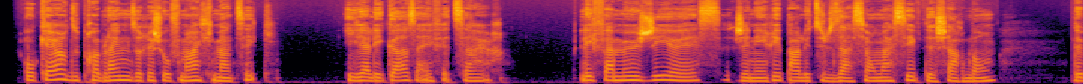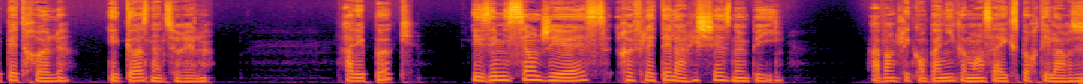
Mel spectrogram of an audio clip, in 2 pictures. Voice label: changements climatiques personnage serieux fr normatif affirmee deter

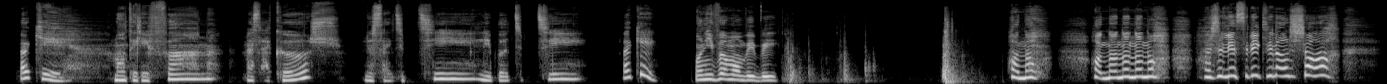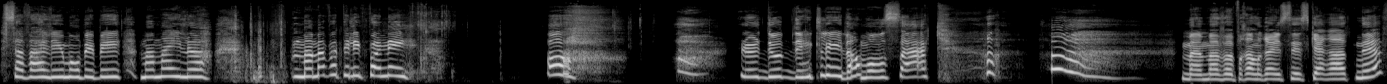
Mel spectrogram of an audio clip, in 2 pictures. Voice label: leger personnage humour fr qc naturel comedie humour febrile vulnerable jeu; 649; jeune adulte

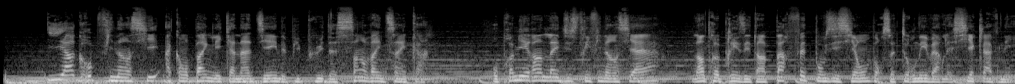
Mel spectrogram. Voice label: corpo francais quebecois naturel promo medium adulte

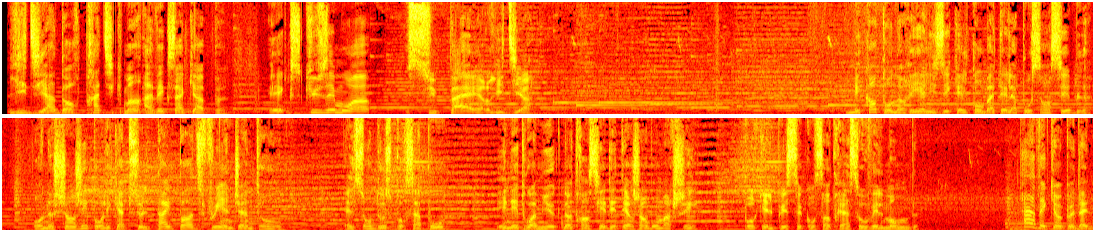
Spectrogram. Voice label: publicite francais quebecois naturel annonceur; tide super lydia

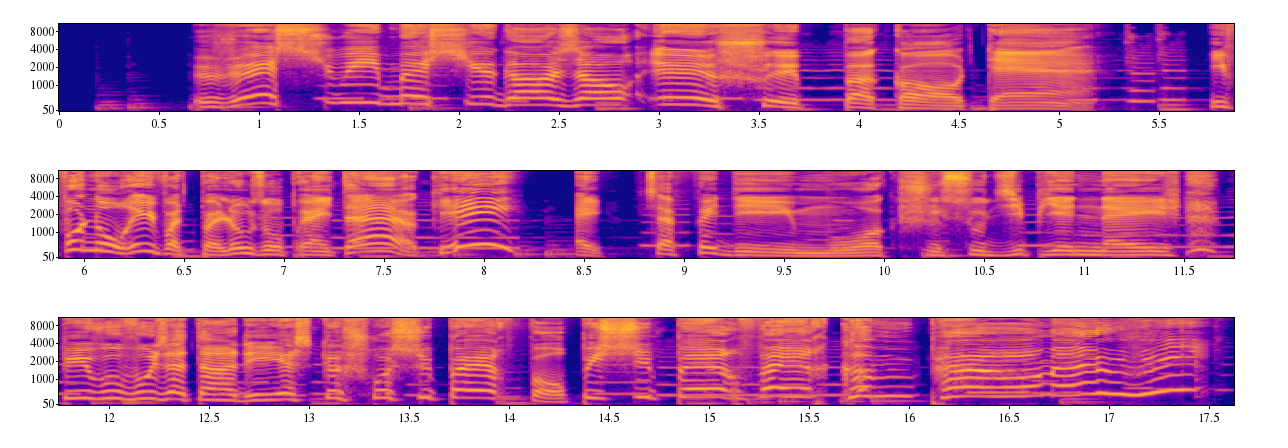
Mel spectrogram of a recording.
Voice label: voix de personnage publicitaire fr qc joual humoristique promo adulte senior

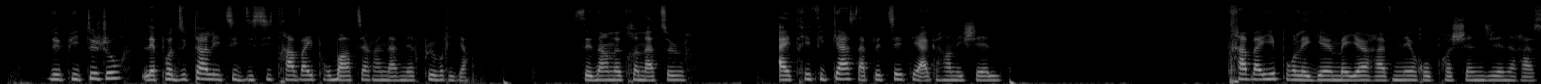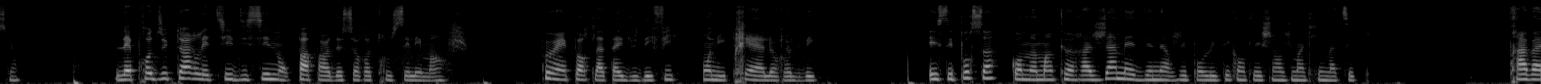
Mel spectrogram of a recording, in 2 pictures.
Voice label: enfant

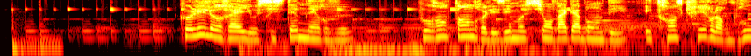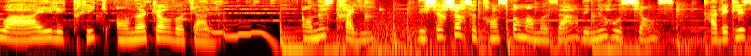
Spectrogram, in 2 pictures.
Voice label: narration

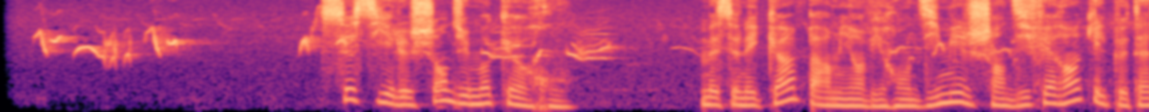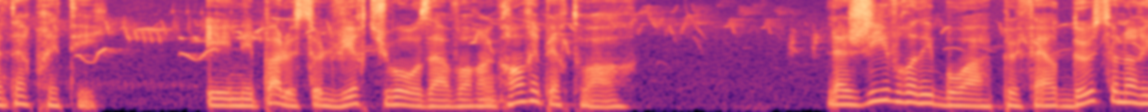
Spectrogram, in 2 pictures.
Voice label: narration

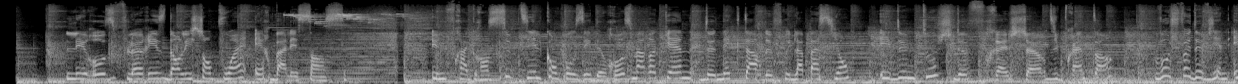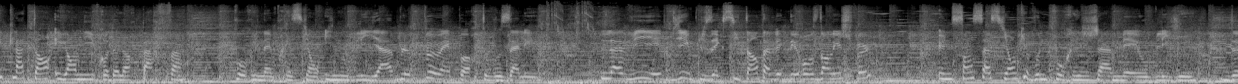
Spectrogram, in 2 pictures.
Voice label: fr qc naturel annonceur energique avec sourire jeune adulte; herbal essence

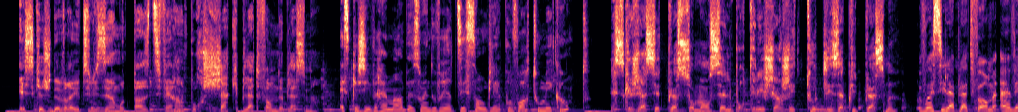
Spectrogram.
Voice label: pub personnage serieux conversation quotidienne hesitante sobre; scotia bank; adulte

